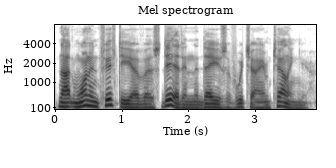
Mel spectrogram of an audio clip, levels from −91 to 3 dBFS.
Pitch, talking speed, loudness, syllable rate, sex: 125 Hz, 245 wpm, -16 LUFS, 5.1 syllables/s, male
